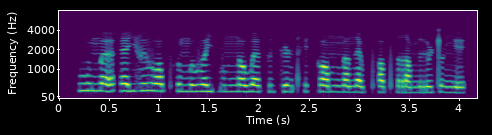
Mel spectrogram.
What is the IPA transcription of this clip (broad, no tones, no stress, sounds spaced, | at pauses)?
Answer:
w u m ɜ | ɛ j v ɪ v ɔ pʰ ʊ m ʊ v ə j b ʌ m n ɔ w ɜ k ə kʲ ɔ ɳ tʰ ɪ k ɔ m n ɒ n æ u̯ pʰ ɒ pʰ r ɑ m r u j ʈ æ ɳ ŋ ɪ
